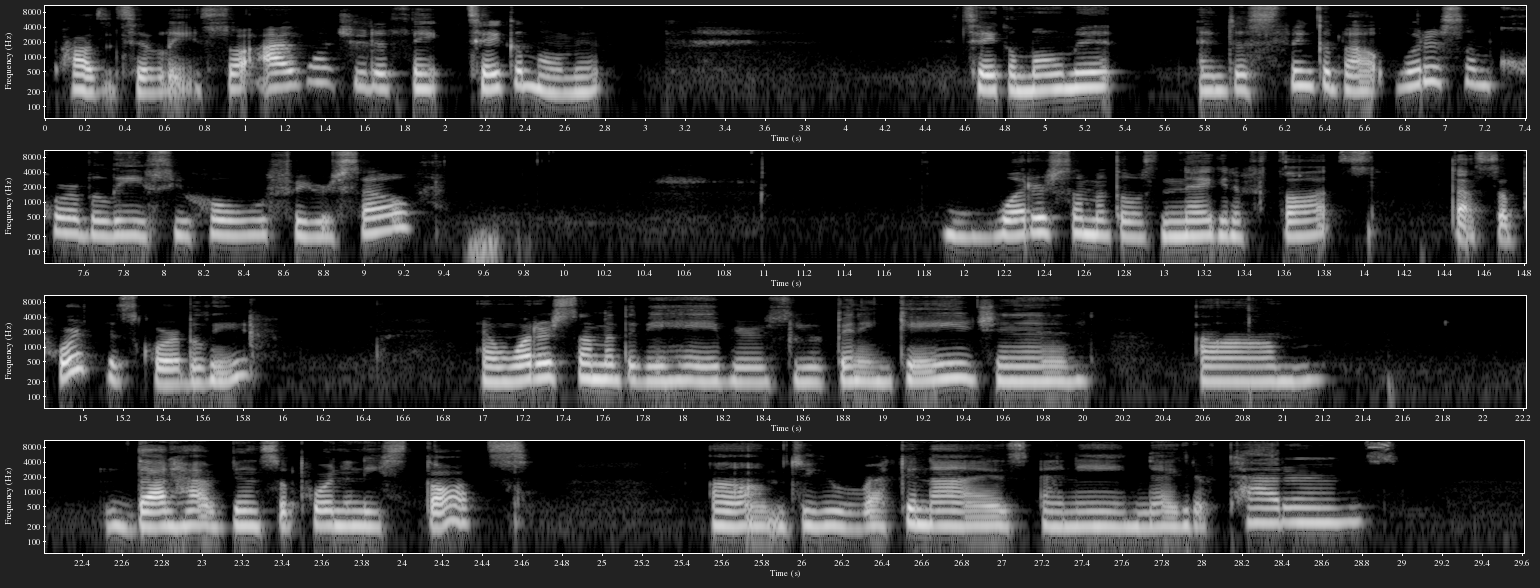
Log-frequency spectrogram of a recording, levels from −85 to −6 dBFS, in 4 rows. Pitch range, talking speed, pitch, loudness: 200-235 Hz, 130 wpm, 210 Hz, -27 LUFS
